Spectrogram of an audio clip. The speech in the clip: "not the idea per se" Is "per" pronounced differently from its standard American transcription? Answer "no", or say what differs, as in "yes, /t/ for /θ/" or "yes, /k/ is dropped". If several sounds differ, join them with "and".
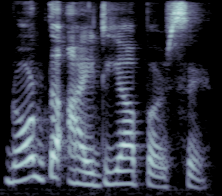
no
